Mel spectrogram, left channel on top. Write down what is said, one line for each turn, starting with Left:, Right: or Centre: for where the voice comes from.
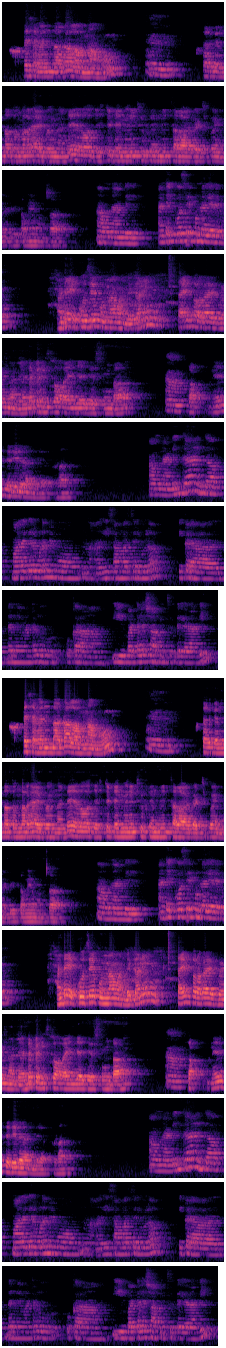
Right: ఒక సెవెన్ దాకా అలా ఉన్నాము
Left: ఉమ్
Right: అసాలకి ఎంత తొందరగా అయిపోయిందంటే ఏదో just ten minutes fifteen minutes అలా గడిచిపోయిందండి సమయం అంతా
Left: అవునాండి అంటే ఎక్కువసేపు ఉండలేదేమో
Right: అంటే ఎక్కువసేపు ఉన్నామండి కానీ టైం త్వరగా అయిపోయిందండి అంటే ఫ్రెండ్స్ తో అలా ఎంజాయ్ చేస్తుంటా
Left: ఆ
Right: టైమ్ అనేది తెలియాలేదండి అక్కడ
Left: అవునండి ఇంకా ఇంకా మా దగ్గర కూడా మేము ఈ సమ్మర్ సెలవులో ఇక్కడ దాన్ని ఏమంటారు ఒక ఈ బట్టల షాప్ న్స్ ఉంటాయి కదండీ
